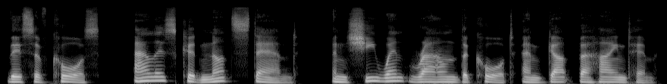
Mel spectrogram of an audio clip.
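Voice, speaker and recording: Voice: mid-range voice, a little mellow, no echo, clean studio sound. An audiobook narrator reading a scripted storybook.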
